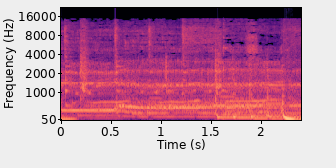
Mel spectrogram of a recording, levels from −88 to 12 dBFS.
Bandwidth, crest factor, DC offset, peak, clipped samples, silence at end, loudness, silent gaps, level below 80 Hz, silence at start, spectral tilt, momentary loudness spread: 15 kHz; 10 dB; under 0.1%; 0 dBFS; under 0.1%; 0 s; -11 LUFS; none; -18 dBFS; 0 s; -4.5 dB/octave; 2 LU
